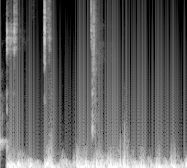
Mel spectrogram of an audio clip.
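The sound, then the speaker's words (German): Muffled thumps and scraping as a dog paws, bumps against and licks a microphone during a recording, with a few sharper knocks standing out over a steady low rumble of handling noise. “Sie haut gegen das Mikrofon. Hört man das?”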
